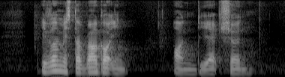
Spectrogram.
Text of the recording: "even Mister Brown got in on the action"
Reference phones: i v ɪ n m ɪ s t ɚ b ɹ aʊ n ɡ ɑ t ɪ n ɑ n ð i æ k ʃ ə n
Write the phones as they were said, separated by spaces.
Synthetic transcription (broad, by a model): i v ɪ n m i s t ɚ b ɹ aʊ l ɡ ɑ t ɪ n ɑ n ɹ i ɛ k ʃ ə n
